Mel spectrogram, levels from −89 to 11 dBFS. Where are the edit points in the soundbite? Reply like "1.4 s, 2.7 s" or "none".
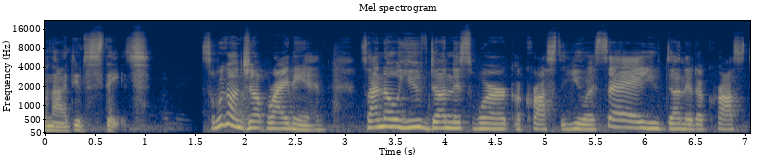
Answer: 1.1 s

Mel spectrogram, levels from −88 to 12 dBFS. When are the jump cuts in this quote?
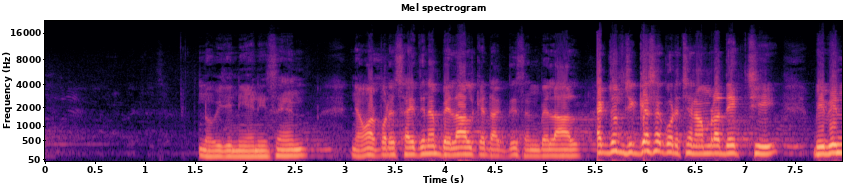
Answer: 5.4 s

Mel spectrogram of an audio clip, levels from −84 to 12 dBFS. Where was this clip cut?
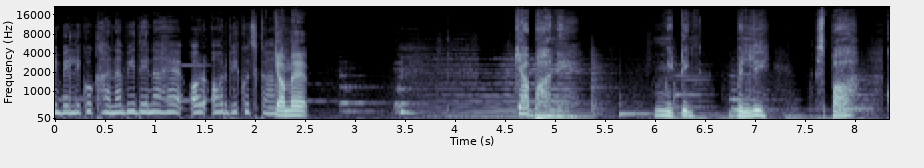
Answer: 3.7 s

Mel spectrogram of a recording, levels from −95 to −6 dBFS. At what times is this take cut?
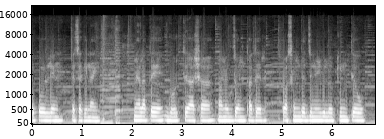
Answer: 1.5 s

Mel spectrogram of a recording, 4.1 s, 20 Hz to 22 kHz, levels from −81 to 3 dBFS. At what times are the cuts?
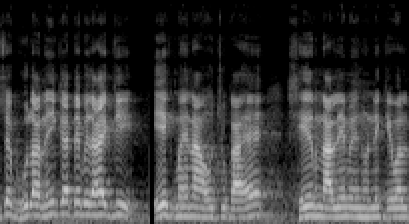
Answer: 1.4 s

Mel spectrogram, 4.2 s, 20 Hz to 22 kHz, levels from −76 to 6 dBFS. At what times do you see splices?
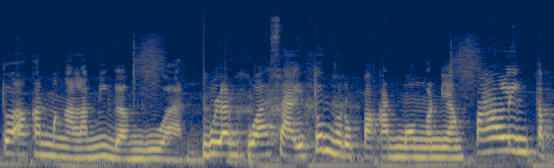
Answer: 1.5 s

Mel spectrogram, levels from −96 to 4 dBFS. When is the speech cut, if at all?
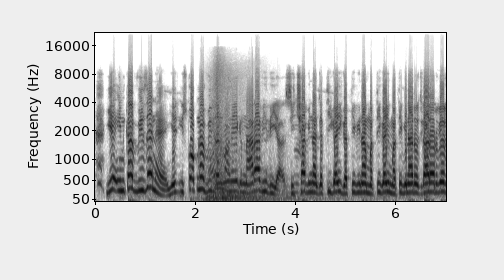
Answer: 2.7 s

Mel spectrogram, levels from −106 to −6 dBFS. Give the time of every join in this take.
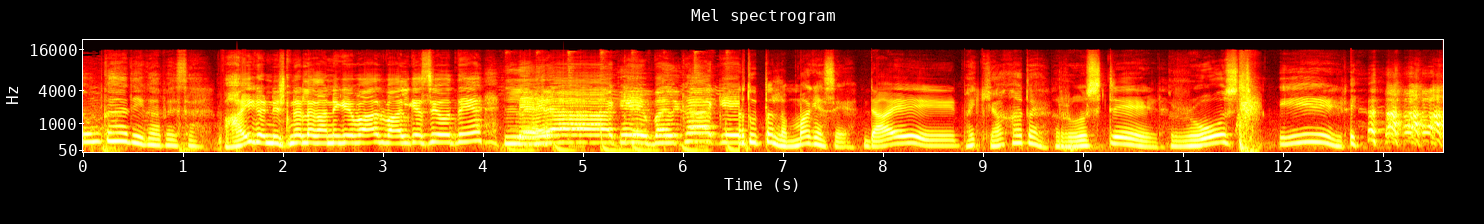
1.3 s, 6.6 s, 12.7 s

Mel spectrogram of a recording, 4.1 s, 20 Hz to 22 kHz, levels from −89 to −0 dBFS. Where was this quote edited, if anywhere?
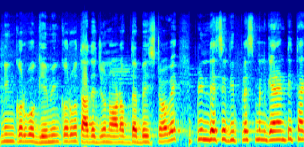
2.5 s

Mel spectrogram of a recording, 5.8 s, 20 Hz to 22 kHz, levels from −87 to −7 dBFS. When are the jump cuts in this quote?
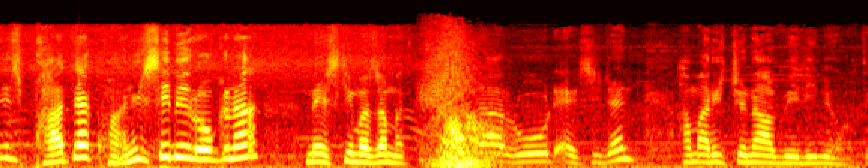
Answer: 3.2 s

